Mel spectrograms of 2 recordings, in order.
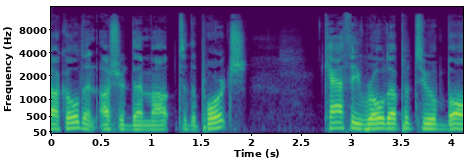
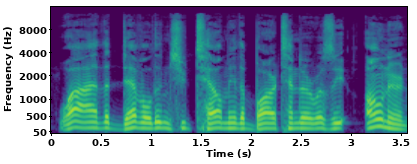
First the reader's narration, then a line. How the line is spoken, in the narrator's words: Travis sputtered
